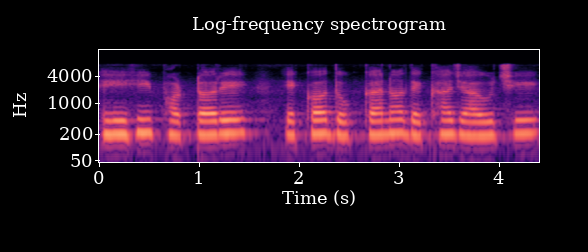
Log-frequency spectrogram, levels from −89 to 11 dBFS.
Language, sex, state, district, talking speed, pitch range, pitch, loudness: Odia, female, Odisha, Nuapada, 110 wpm, 195-210 Hz, 200 Hz, -16 LUFS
